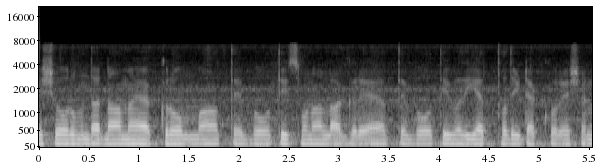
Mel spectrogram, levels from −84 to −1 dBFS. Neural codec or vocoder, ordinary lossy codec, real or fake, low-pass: vocoder, 44.1 kHz, 128 mel bands every 256 samples, BigVGAN v2; none; fake; 7.2 kHz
